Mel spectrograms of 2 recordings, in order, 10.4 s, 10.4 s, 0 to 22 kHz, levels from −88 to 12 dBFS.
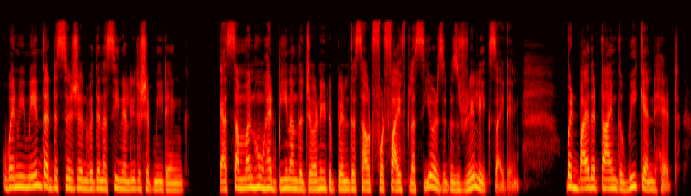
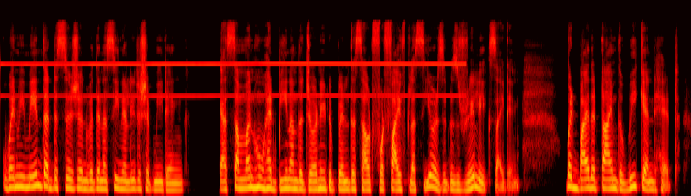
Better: first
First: none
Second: high-pitched whine; noticeable; until 7 s; 5.5 kHz, 10 dB below the speech

